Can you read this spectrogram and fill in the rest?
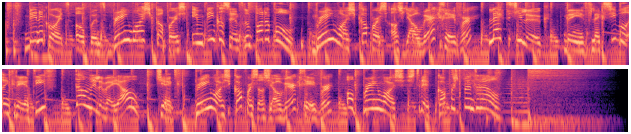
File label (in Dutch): Commercial; Brainwash Kappers Vacature 2015 Paddepoel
